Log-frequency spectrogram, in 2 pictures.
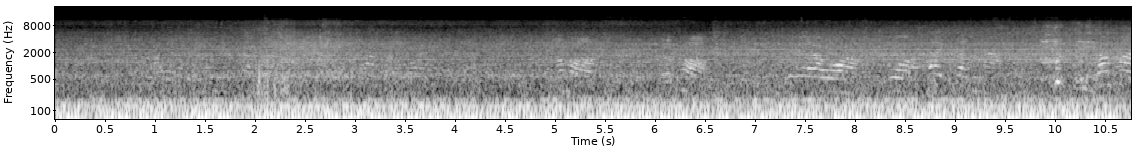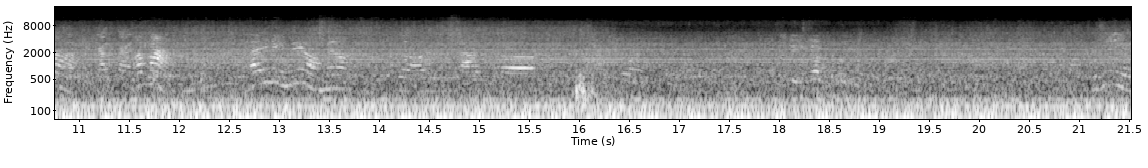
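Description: Wind rumbles steadily outdoors over open water.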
